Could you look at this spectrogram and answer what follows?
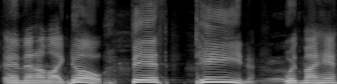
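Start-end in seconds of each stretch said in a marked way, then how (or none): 0.7-2.5 drawn out and high, mouthing through glass; slow exaggerated mouthing. To the stranger outside the glass, slow exaggerated mouthing. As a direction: stretch each syllable so they can lip-read.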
